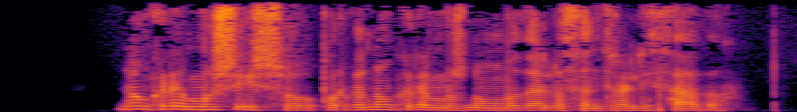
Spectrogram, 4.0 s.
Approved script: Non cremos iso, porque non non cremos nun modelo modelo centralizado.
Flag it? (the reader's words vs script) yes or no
yes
